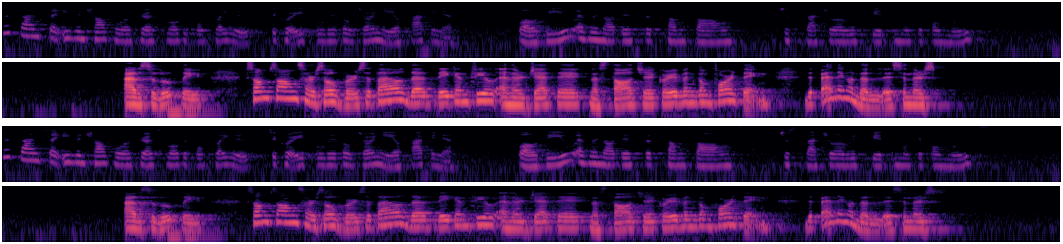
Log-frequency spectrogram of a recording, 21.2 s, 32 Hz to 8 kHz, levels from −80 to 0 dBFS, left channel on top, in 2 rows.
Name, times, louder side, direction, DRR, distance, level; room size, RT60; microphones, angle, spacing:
voice 1, 0.0-4.5 5.2-7.3 7.8-9.7, right 3 dB, 25° right, 14 dB, 0.6 m, -55 dB
voice 2, 11.8-19.9, left 5 dB, 85° left, 15 dB, 0.6 m, -37 dB
21.0 x 7.0 x 5.2 m, 0.71 s
head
